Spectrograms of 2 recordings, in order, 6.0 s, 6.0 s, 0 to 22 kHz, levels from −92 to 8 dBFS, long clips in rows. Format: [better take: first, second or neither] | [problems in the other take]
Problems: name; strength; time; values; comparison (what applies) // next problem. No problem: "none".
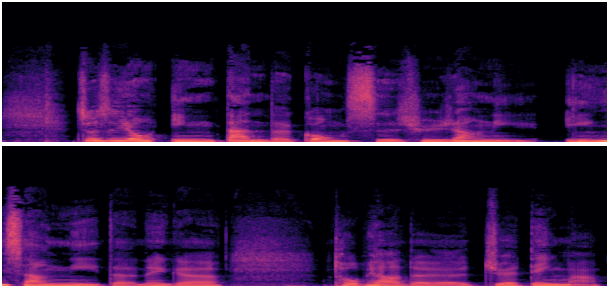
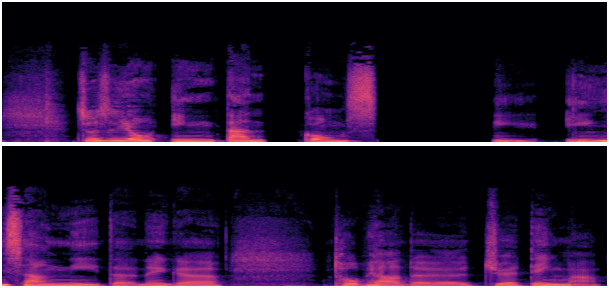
first | audio cutting out; at 1.5 s and at 2 s for 0.5 s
